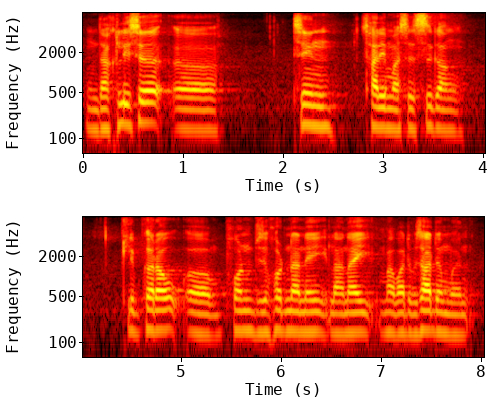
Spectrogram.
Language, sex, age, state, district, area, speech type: Bodo, male, 18-30, Assam, Kokrajhar, urban, spontaneous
